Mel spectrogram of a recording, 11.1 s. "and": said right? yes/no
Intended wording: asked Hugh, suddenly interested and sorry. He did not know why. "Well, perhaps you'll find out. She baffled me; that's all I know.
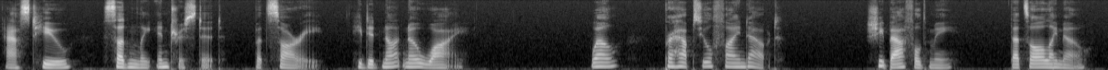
no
